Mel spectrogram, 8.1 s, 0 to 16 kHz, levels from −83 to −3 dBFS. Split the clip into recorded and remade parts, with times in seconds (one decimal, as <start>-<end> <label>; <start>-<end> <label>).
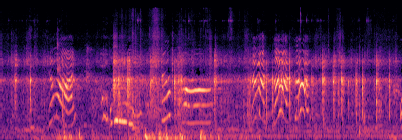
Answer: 0.0-8.0 recorded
